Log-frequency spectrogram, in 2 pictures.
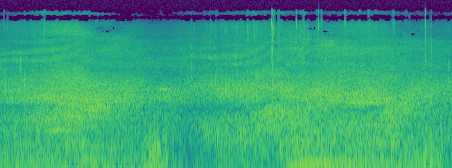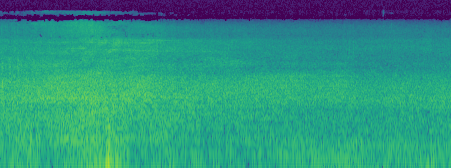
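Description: Freight cars of a CSX mixed freight train rolling past: a steady rumble of wheels on rail that swells and fades several times, with one sharp bang about eleven seconds in.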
